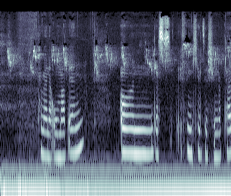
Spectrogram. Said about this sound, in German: Das heißt, ihr hört die Vögel auch schon im Hintergrund.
